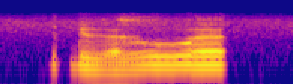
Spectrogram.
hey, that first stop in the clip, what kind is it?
implosive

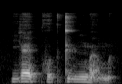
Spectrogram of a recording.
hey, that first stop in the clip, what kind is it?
plain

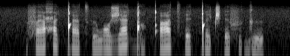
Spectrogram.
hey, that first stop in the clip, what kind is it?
click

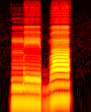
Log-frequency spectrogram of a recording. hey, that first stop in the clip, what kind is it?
plain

